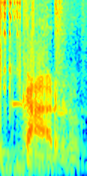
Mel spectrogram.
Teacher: Falam um R seco com a língua atrás dos dentes tipo em carro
